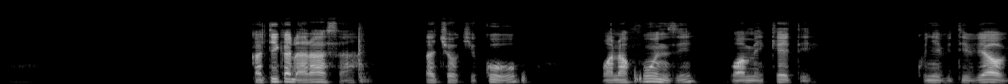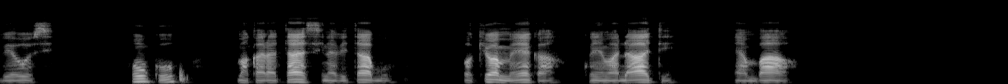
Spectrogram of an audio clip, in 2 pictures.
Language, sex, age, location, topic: Swahili, male, 18-24, Dar es Salaam, education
